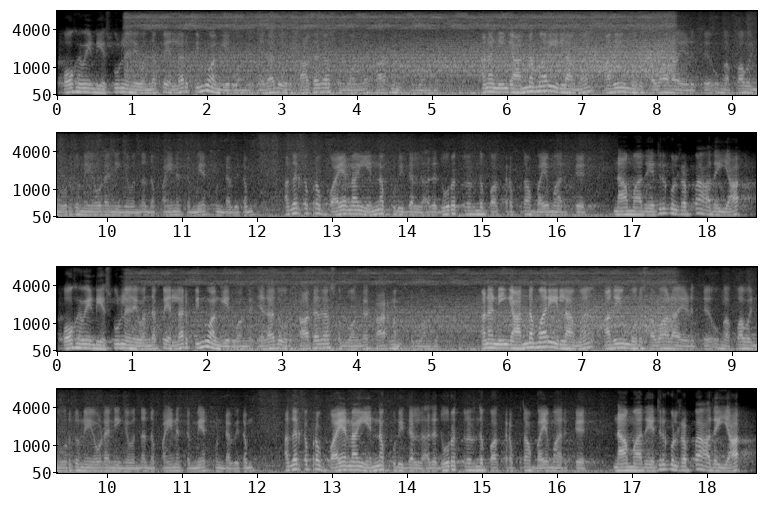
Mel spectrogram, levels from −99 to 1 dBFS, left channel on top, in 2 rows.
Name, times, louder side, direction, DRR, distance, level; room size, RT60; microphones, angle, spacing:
voice 1, 0.0-5.1 5.6-12.0 12.4-16.4 16.7-18.4, right 2 dB, 40° right, 11 dB, 0.9 m, -33 dB
sound 1, 0.9-8.3, left 2 dB, 30° left, 1.2 m, -39 dB
sound 2, 2.2-16.8, left 1 dB, 15° left, 0.7 m, -45 dB
24.0 x 23.0 x 5.8 m, 1.2 s
head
